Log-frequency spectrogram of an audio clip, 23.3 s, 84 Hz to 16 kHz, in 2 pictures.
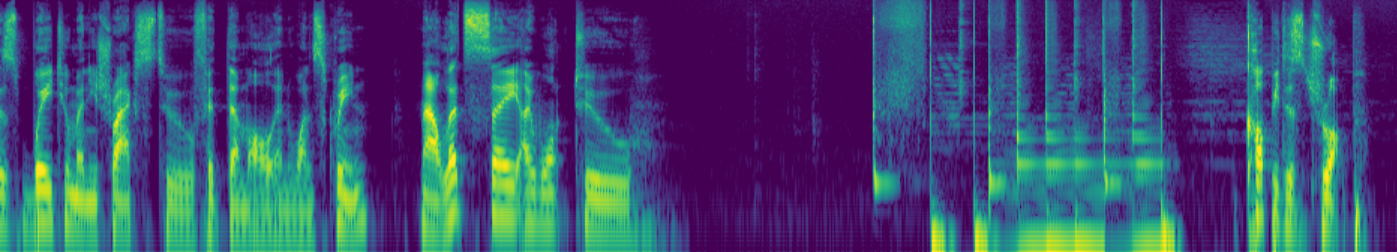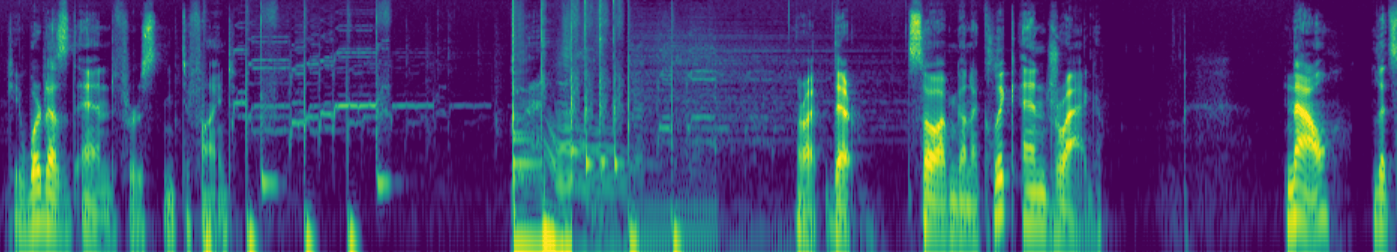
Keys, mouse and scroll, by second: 6.0 click, 6.4 space, 7.8 ctrl+scroll up 2, 9.7 ctrl+space, 12.6 click, 12.7 space, 14.8 space, 15.1 click, 16.1 ctrl+scroll up 2, 16.6 ctrl+scroll down 2, 17.6 space, 18.8-20.7 drag.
